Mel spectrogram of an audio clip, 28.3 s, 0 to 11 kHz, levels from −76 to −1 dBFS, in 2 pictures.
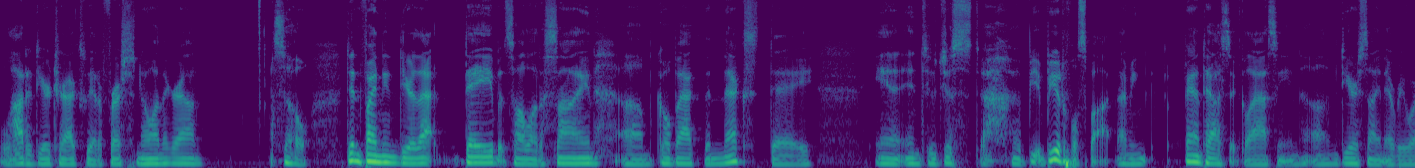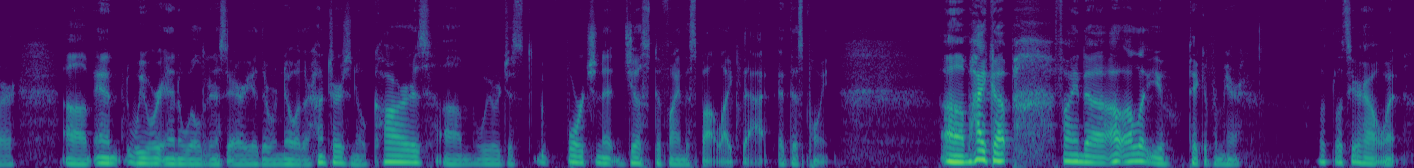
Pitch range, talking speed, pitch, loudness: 90-115 Hz, 200 wpm, 100 Hz, -32 LUFS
